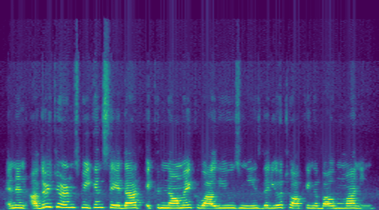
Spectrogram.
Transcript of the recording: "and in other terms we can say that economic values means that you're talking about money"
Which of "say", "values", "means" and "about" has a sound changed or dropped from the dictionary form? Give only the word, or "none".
none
